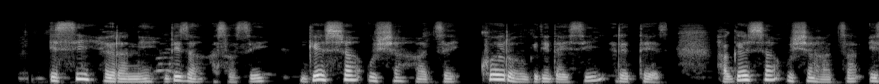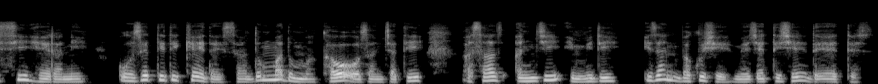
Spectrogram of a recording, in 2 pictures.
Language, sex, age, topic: Gamo, male, 25-35, government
